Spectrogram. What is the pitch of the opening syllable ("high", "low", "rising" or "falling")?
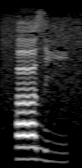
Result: high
